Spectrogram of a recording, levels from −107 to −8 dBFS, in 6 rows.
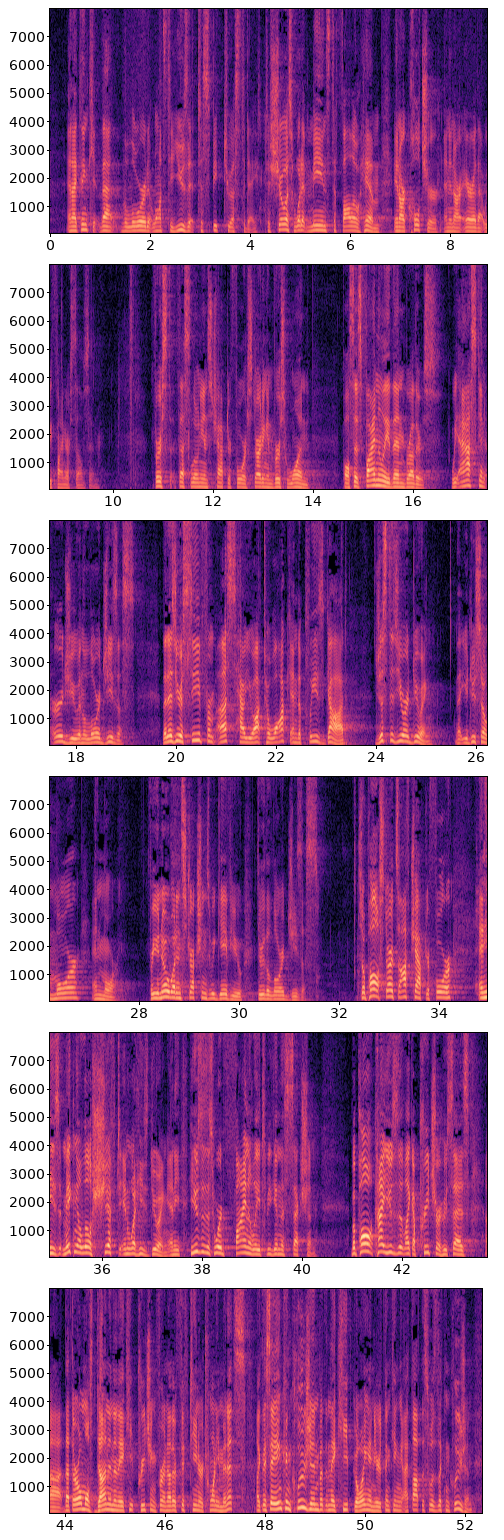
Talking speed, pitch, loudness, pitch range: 195 wpm, 165 Hz, -28 LUFS, 145-185 Hz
